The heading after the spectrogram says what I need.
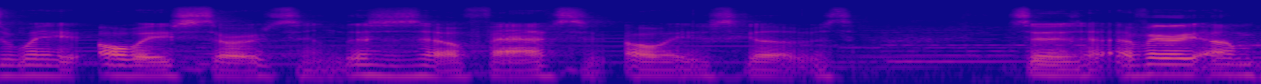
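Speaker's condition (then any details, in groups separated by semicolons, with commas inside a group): ALS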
